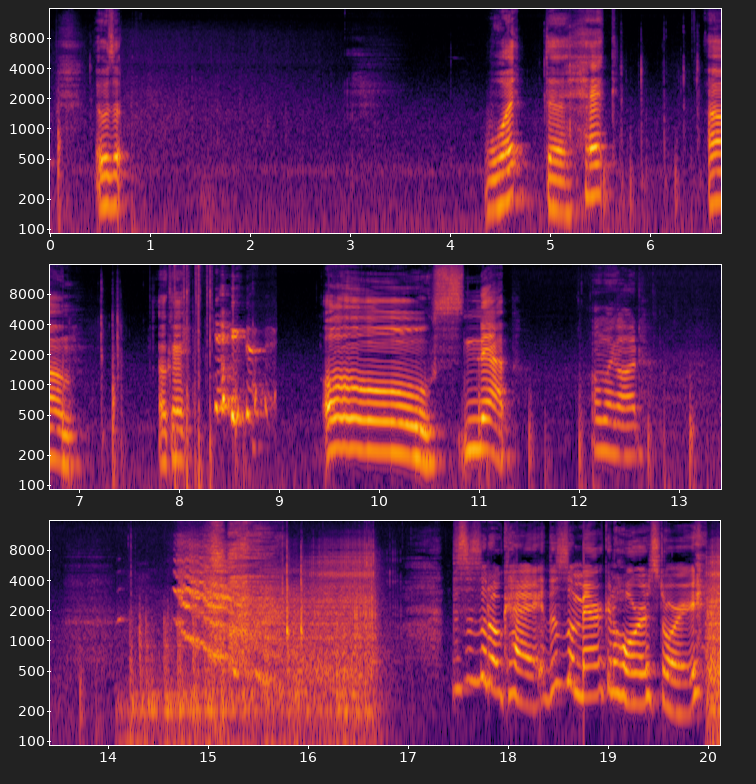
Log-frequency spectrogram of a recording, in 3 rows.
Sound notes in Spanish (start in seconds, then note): 8.4 Niña se ríe; 14.0 Puerta cruje en voz alta; 20.0 Puerta cruje en voz alta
